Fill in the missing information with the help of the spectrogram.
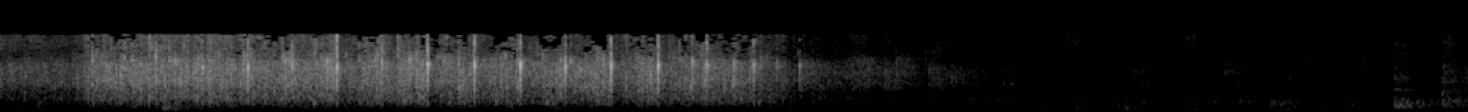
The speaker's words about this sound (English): and we just have a small token of appreciation to both of them. So join me in a round of applause for these two.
